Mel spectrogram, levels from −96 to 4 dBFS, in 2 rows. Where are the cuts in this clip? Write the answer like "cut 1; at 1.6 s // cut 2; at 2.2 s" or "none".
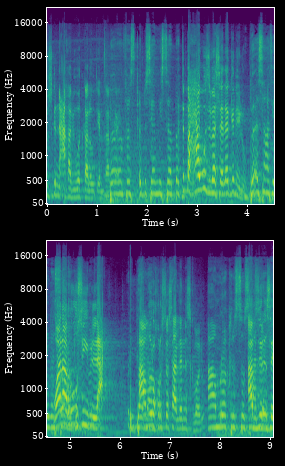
cut 1; at 2.7 s // cut 2; at 6.2 s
